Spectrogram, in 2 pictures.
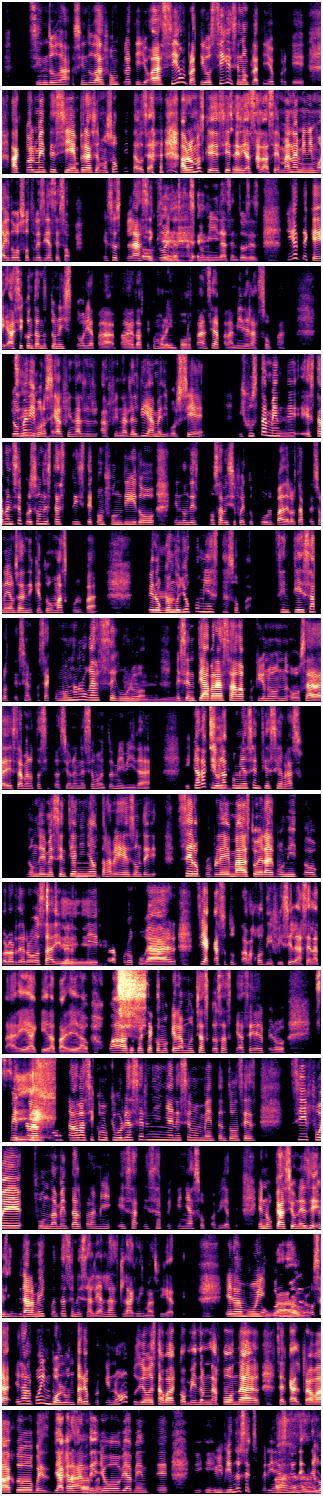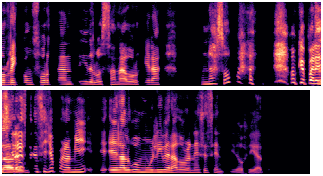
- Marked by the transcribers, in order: laughing while speaking: "sea"; tapping; laughing while speaking: "Okey"; drawn out: "Mm"; other noise; laughing while speaking: "Sí"; other background noise; chuckle
- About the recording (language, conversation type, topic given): Spanish, podcast, ¿Qué comidas te hacen sentir en casa?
